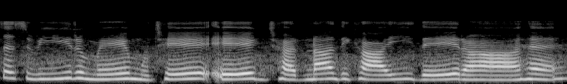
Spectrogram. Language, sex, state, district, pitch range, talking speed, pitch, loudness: Hindi, female, Madhya Pradesh, Katni, 225-255 Hz, 95 wpm, 245 Hz, -14 LUFS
